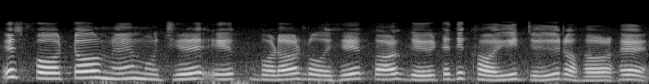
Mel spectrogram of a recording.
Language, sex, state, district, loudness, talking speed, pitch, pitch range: Hindi, female, Madhya Pradesh, Katni, -15 LUFS, 120 wpm, 235 Hz, 220-265 Hz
